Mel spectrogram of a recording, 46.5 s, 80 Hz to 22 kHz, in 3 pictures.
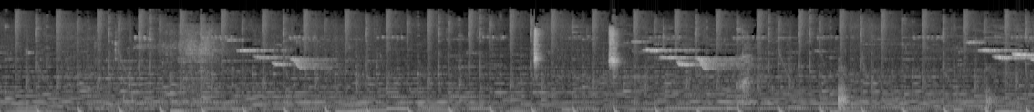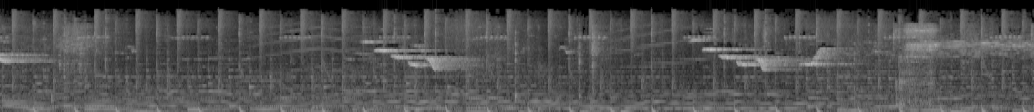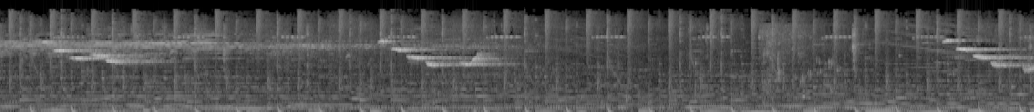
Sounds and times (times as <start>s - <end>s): Music: 0.0s - 46.5s.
